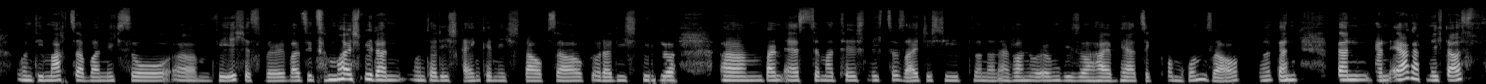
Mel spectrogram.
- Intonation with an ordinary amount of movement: No, narrow, 2.0 semitones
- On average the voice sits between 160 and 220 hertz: Yes, medium, 185 Hz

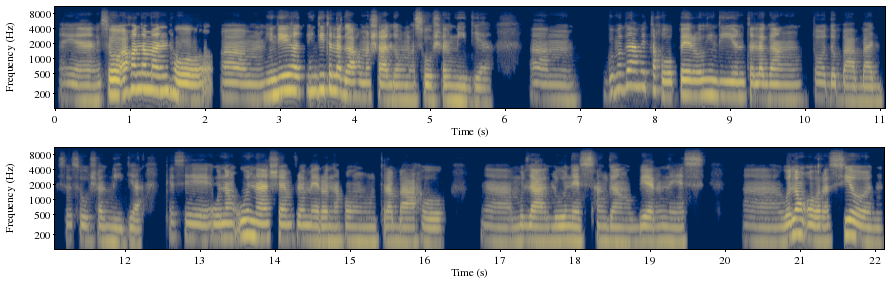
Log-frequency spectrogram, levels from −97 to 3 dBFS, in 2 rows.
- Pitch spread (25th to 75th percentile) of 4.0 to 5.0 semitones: No, average, 3.0 semitones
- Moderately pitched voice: Yes, medium, 155 Hz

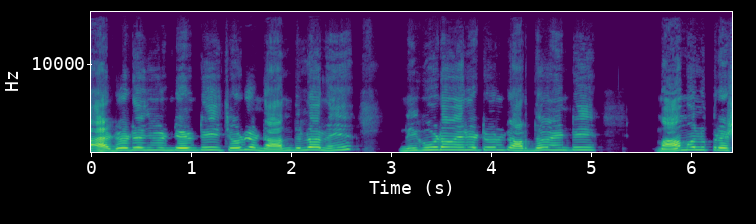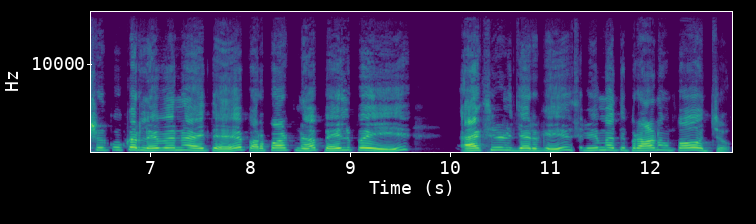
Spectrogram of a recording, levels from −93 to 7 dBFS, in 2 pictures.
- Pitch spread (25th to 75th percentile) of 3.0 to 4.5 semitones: No, narrow, 2.4 semitones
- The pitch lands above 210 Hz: Yes, very high, 270 Hz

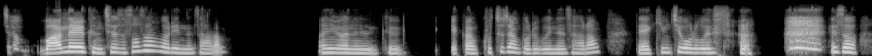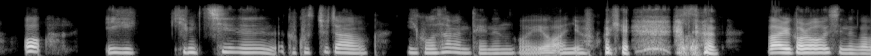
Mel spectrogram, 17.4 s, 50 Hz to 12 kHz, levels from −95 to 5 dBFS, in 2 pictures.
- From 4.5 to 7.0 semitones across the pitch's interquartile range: No, narrow, 2.5 semitones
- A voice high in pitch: Yes, high, 205 Hz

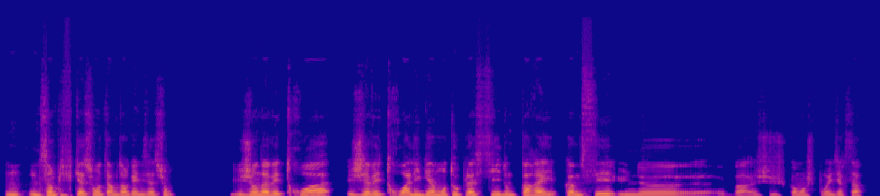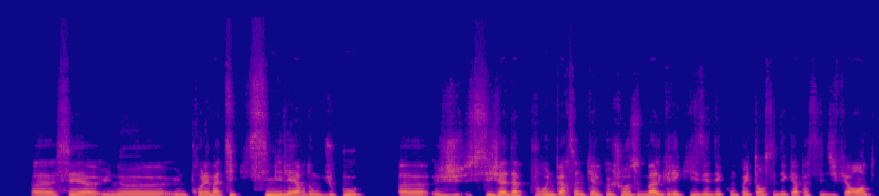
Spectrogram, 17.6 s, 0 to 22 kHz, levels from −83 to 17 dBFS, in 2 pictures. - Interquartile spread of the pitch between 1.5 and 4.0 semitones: No, average, 5.3 semitones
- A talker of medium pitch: Yes, medium, 150 Hz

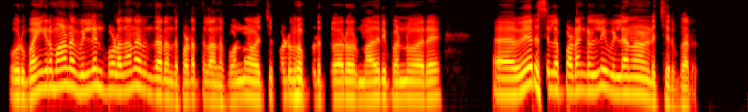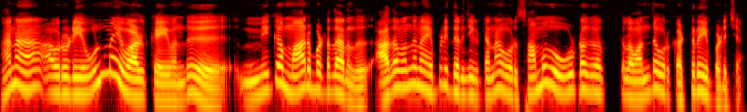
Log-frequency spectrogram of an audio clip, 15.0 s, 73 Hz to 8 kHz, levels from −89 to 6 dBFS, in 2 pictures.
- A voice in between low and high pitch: Yes, medium, 160 Hz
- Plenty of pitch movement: Yes, wide, 5.9 semitones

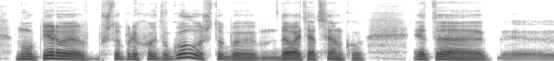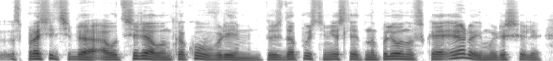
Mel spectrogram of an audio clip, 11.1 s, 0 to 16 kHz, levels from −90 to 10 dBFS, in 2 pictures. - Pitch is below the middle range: Yes, low, 130 Hz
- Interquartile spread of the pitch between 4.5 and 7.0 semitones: No, average, 3.2 semitones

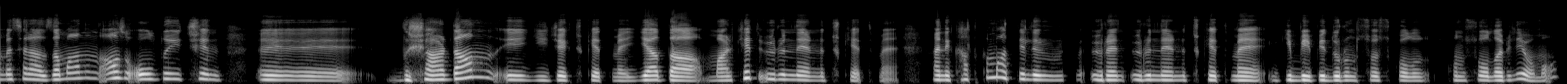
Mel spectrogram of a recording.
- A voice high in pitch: Yes, high, 205 Hz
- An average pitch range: Yes, average, 3.5 semitones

